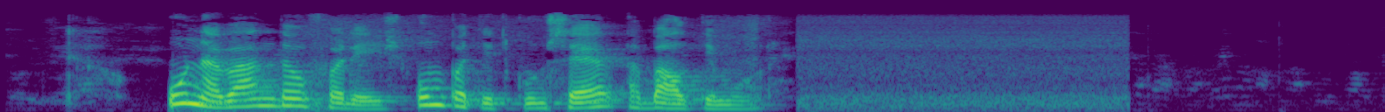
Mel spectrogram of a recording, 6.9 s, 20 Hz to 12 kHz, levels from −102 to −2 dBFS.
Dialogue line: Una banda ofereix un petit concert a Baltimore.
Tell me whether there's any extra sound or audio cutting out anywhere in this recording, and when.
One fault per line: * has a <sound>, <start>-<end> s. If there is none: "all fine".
all fine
